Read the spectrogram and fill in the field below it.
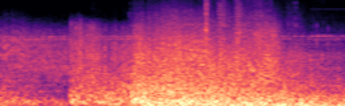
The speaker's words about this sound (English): The starfighter exploded in a ball of white light.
